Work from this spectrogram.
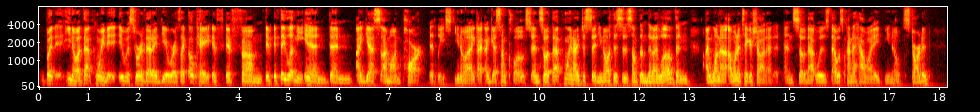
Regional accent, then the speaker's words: Fort Worth, Texas, United States; I grew up in Texas. I, you know, spent 18 years of my life in Texas. I, you know, or 15, I, you know, I started there, I grew up there.

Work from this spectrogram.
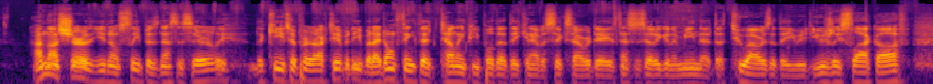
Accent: North Vancouver, British Columbia, Canada; I grew up on the North Shore, and a lot of my friends love to go to like Lynn Canyon and stuff and cliff dive

